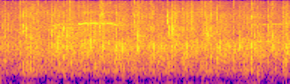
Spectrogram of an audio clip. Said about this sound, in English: Come on, let's give them a great round of applause.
